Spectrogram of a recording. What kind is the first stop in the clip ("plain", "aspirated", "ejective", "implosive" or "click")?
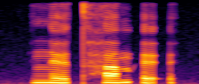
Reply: aspirated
